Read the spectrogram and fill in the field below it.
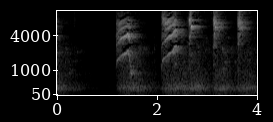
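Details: Brown-throated sunbird calling at midnight for luring: after a second of quiet, five rasping notes with rising whistled tones, the later ones shorter and sharper.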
